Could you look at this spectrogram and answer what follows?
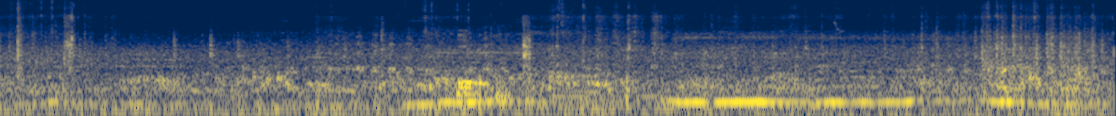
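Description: Golden pigeons on a rooftop give repeated low, throaty coos against steady outdoor background noise, the calls close and fairly clear.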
